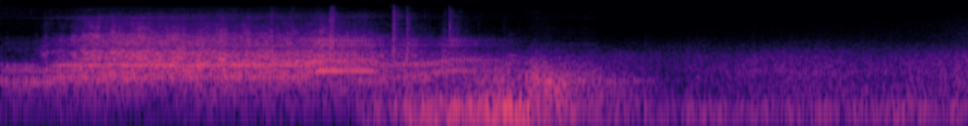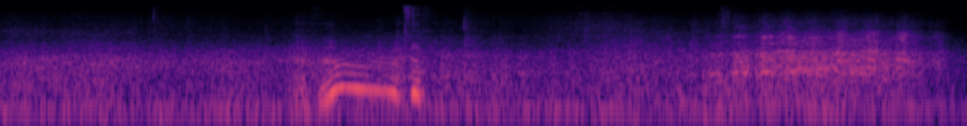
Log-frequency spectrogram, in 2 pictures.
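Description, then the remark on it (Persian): Steady traffic noise fills the scene, with a loud engine rumble at the start, then a continuous wash of passing cars and a brief rising tone partway through. “امروز یکم یه ترافیکه.”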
